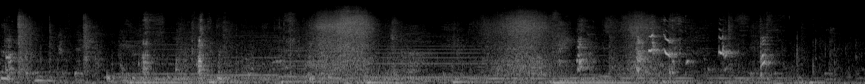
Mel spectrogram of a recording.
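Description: A sick dog whimpers and gives a few short yips while being tended to. The sounds are brief and irregular, growing sharper and more frequent toward the end.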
